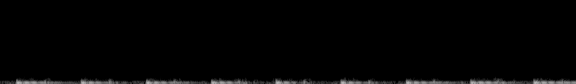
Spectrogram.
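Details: Auscultation during post-exercise recovery: regular, strong low-pitched heartbeats about 92 per minute, fast but normal rhythm; normal heart sounds after exercise.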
